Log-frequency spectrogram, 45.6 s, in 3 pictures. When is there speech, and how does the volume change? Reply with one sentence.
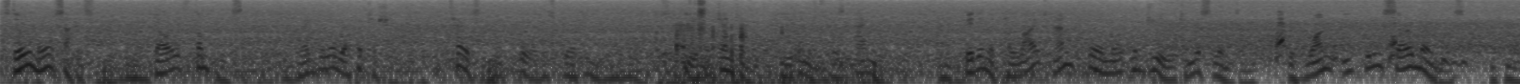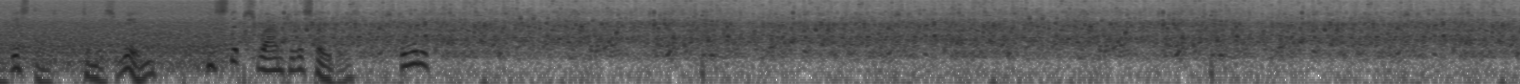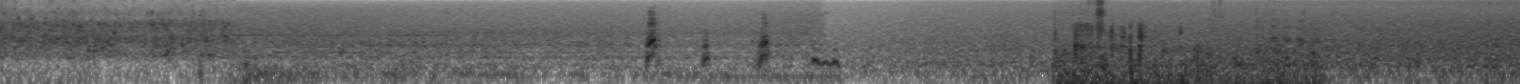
The speech can be heard from 0.0 to 19.6 s, at a steady volume.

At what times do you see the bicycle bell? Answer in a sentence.
The bicycle bell can't be heard in this clip.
